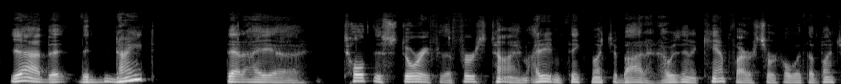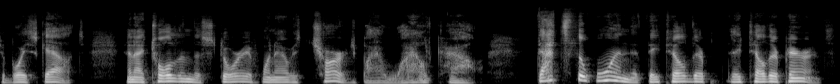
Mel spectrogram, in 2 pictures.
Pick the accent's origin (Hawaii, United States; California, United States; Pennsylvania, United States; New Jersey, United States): California, United States; also born or lived in Midwest; I was born in the Midwest, but my family moved to the peninsula when I was very young. I grew up on the peninsula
